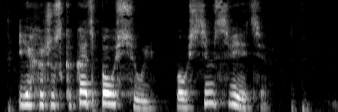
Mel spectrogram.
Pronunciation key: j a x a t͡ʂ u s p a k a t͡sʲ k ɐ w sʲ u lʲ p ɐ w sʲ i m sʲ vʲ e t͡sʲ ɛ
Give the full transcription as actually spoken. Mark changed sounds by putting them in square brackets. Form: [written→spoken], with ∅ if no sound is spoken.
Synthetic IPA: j a x a t͡ʂ u s [p→k] a k a t͡sʲ [k→p] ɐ w sʲ u lʲ p ɐ w sʲ i m sʲ vʲ e t͡sʲ ɛ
